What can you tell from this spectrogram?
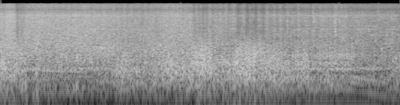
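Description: Steady rush and splash of sea water around a small inflatable boat, with wind.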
